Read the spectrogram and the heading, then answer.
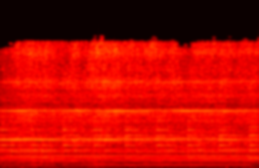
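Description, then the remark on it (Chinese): A steam train lets out a long, steady whistle over a loud, continuous hiss of venting steam, with no voices, as the engine carrying Jackson pulls away from the station in Washington, where a silent crowd has gathered to see him off. “汽笛响起，一股蒸汽冒过，火车徐徐驶离。”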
